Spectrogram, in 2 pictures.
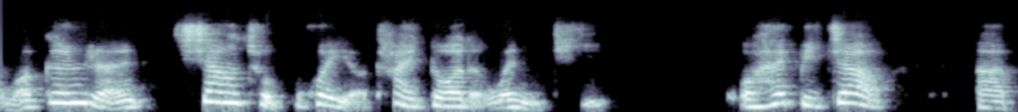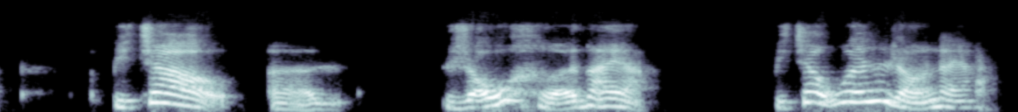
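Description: Husky woman giving earnest testimony. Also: on the high side. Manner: earnest, repeats phrases. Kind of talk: spoken personal testimony.

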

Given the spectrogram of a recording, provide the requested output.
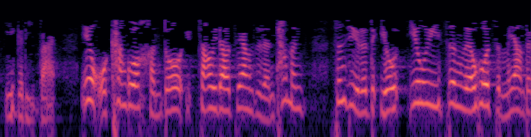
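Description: Husky middle-aged woman with a Taiwanese accent. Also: on the high side. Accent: Taiwanese Mandarin. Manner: emotional storytelling, acting out quoted dialogue. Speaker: church member giving testimony. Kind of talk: personal testimony to a congregation. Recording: tinny phone-like sound.

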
